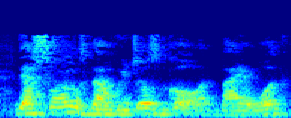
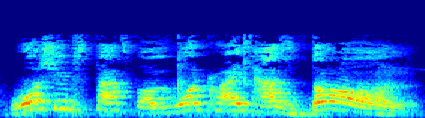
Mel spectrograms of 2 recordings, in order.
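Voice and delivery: high, loud and very slow; drawn-out proclamation; 6 semitones higher, 5 dB louder, much slower than usual. Real, not acted. Preacher repeating the main point to believers, drawn-out proclamation. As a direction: stretch it into a long cry, holding DONE. I'll say that again.

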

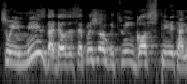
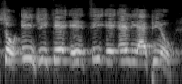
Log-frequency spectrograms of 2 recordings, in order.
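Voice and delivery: ordinary delivery

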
